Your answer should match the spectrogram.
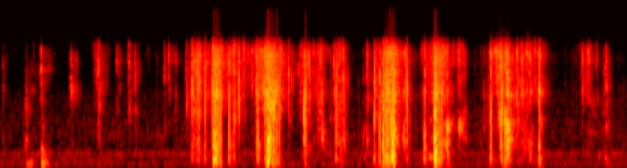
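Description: Foil trading-card pack wrapper being torn open and crinkled by hand: a run of short crackling bursts, light at first and louder through the second half.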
